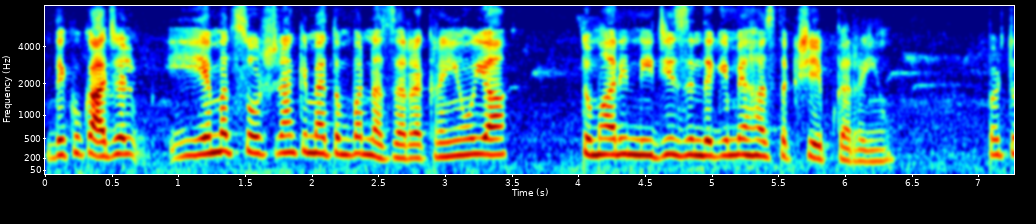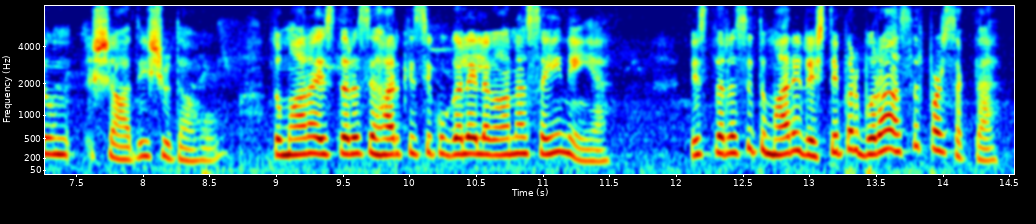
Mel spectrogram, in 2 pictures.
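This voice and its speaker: A woman's voice: on the high side, moderate pace, close to an everyday voice. A woman voicing a caring, self-sacrificing elder sister-in-law in a story, pleading and conciliatory. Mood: careful advice.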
